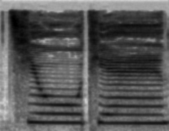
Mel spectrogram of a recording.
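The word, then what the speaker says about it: 秋天: 가을은 가을 투자를 써서 치우 티엔 치우 티엔 한번다 치우 티엔 이것도 평조요 그렇죠 치티네 소름으로 길개 치오 티엔 이고요네 겨울은 겨울 동자를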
